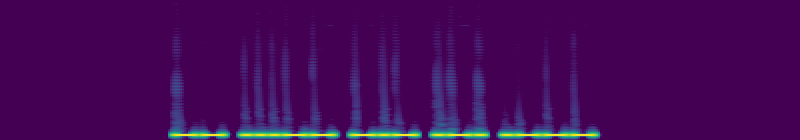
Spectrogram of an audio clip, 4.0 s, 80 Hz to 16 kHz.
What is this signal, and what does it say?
Morse code, heard as a keyed tone, about 36 wpm, 700 Hz. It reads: M3KRJ
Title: DXCC-100 Call Signs - 5 Characters - 35wpm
